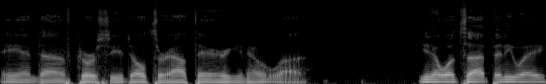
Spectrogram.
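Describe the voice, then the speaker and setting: Fairly low-pitched male voice, dark and mellow, in monotone, flat intonation, from a very clean recording with a silent background. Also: moderate pace. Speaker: wrestling podcast host. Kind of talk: podcast monologue. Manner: halting, many fillers.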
